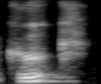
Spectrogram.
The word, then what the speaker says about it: Koch: Il y a en particulier un excellent scholar anglais qui s'appelle John Cook, ça s'écrit Koch, hein, c'est K-O-C-H, qui a fait toute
